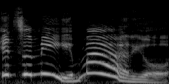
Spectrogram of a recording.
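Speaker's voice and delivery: very high, loud voice with swooping, swinging pitch. Acting out an imagined movie scene with the character on screen: Mario voice. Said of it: "on screen and he's like".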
